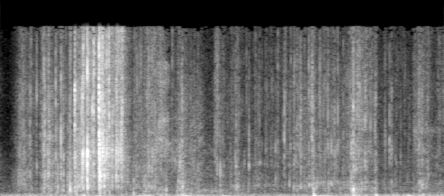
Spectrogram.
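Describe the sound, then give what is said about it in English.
Packing tape is pulled and torn off a parcel holding signed wrestling memorabilia. Continuous crinkling and ripping noise swells louder early on, then carries on unevenly with scattered sharper tears. “It's taking forever. So much tape on this.”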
